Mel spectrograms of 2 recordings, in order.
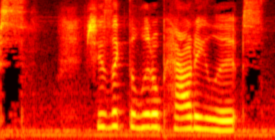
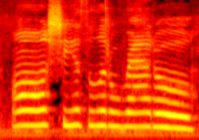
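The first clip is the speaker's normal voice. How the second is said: ordinary talk, nothing marked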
